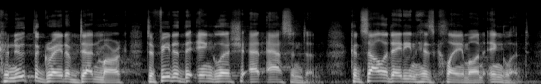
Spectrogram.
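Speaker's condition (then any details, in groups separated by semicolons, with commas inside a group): No condition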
